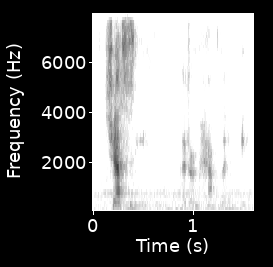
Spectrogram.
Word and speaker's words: Jessie: It's pronounced Jesse.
